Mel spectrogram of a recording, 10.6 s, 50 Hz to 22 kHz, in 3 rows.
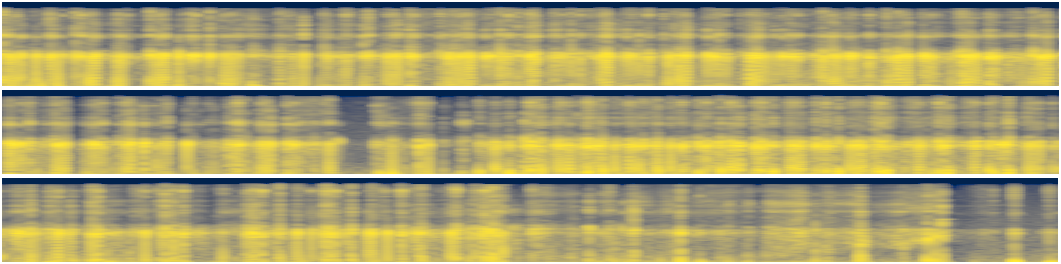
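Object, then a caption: Small plastic cup. A small, hollow, empty red and white plastic cup held over the microphone is tapped and scratched with fingernails. Rapid, dense clicking taps and scratchy rubbing run throughout, with a hollow resonant ring around 1.6 kHz and bright crackle on top. There are brief pauses near 4.7 and 10.2 seconds.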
